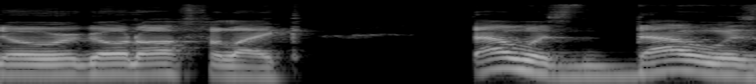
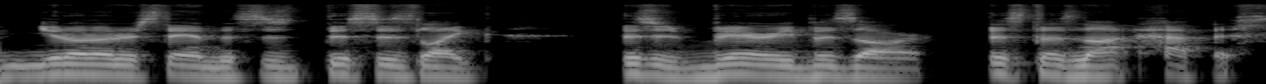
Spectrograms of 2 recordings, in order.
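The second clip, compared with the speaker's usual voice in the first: ordinary talk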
